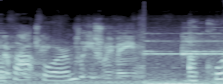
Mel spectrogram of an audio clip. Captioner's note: train bell rings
